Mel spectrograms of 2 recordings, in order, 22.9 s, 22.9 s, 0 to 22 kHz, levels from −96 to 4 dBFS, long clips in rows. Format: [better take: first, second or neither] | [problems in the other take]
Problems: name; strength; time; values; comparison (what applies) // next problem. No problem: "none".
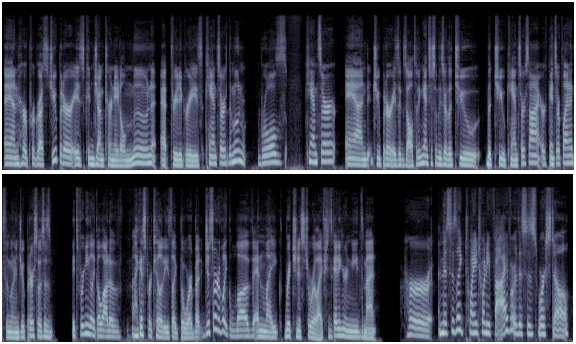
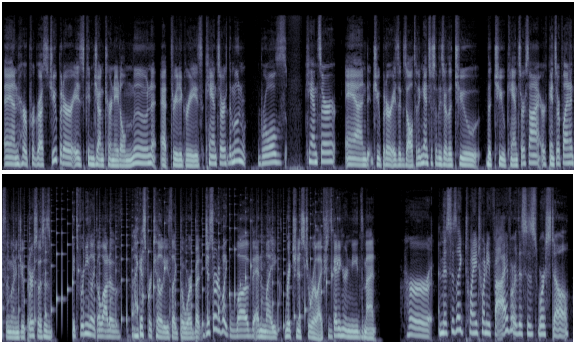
first | phone ringing; noticeable; from 11 to 18 s; peak 8 dB below the speech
